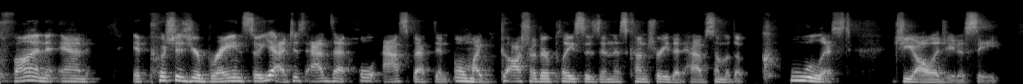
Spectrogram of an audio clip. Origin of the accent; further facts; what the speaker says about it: Montana, United States; growing up in Montana, it was something to where, you know, really good hiking trails were only 10, 15 minutes away from my front door.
